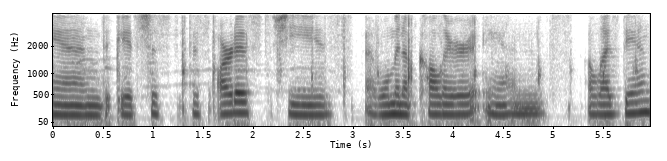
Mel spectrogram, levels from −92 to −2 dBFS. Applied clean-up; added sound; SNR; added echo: neural mask model RNNoise.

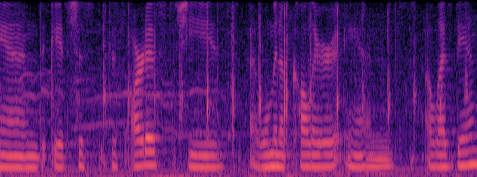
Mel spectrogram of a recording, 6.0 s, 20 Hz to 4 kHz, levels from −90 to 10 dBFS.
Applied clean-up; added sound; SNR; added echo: none; Livestock, farm animals, working animals; 13 dB; none.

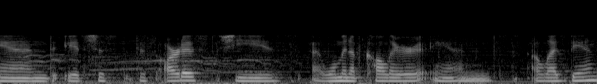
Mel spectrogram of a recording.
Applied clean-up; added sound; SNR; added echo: none; none; none; none.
